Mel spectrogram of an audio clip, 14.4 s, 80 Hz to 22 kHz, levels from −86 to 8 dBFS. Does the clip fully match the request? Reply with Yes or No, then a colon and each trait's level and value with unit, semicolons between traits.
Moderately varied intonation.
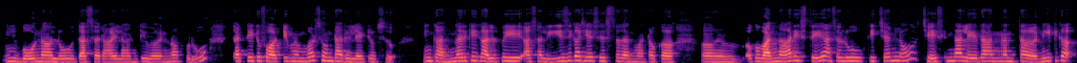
Yes: average, 3.1 semitones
